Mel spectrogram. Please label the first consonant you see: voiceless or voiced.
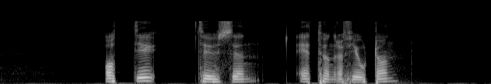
voiceless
